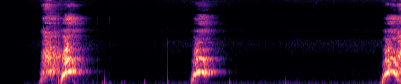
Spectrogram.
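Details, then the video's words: Pembroke Welsh Corgi, a young dog just learning to howl, set off by a leaf hitting the outside window; three loud drawn-out yelling howls about two seconds apart, each opening harsh then sliding downward, with quiet gaps between. "corgi yelling"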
